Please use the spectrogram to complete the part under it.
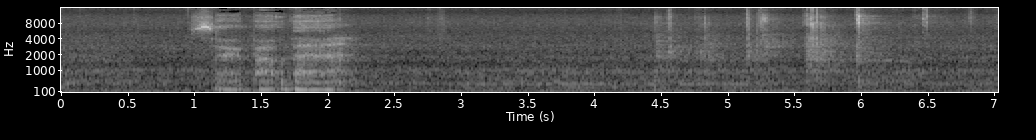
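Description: Paper rustles and crinkles softly as hands handle it.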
